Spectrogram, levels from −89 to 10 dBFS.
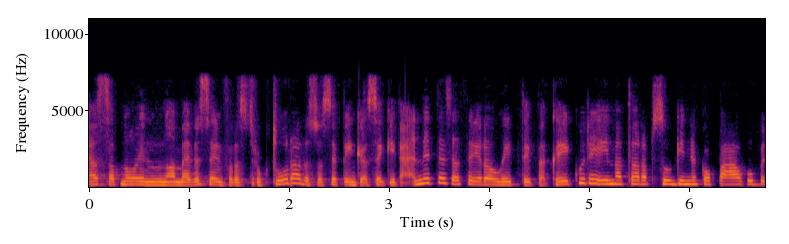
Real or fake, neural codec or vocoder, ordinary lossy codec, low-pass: fake; codec, 16 kHz, 1.1 kbps, Voila-Tokenizer; AAC, 64 kbps; 7.2 kHz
